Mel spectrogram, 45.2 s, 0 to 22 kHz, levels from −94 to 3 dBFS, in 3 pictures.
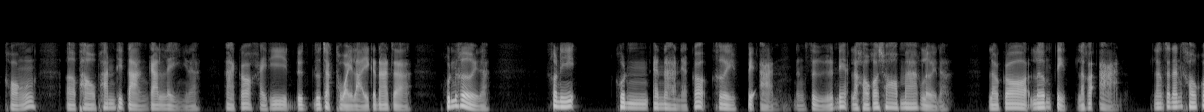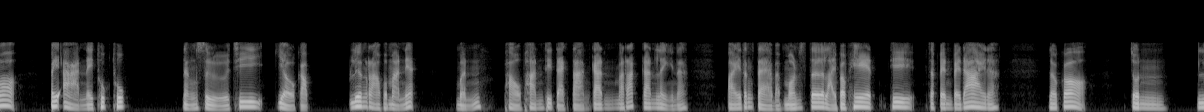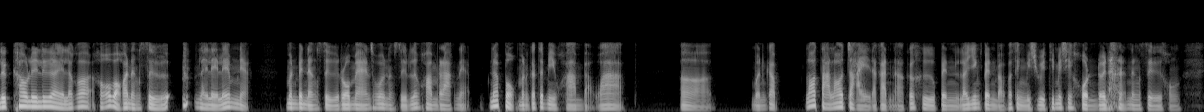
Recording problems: high frequencies cut off; noticeable; nothing above 5.5 kHz

